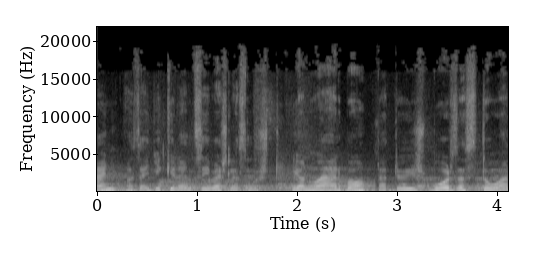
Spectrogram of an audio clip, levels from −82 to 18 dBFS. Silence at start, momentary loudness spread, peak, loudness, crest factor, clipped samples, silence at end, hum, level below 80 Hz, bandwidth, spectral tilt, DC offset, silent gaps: 0 s; 7 LU; 0 dBFS; -18 LUFS; 16 dB; under 0.1%; 0 s; none; -48 dBFS; over 20 kHz; -5 dB/octave; under 0.1%; none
